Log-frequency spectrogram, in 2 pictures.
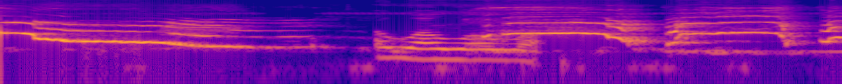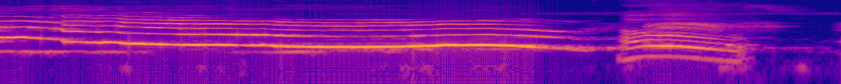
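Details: Nine-month-old puppy Chikku howls and cries after his father left without him, long, mournful, drawn-out wails falling in pitch, broken by short yelping bursts, while a person softly tells him not to cry.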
